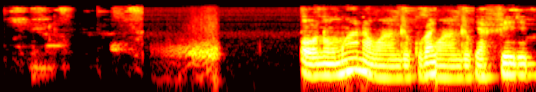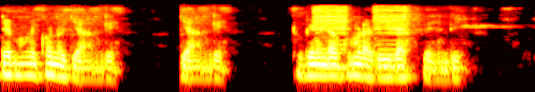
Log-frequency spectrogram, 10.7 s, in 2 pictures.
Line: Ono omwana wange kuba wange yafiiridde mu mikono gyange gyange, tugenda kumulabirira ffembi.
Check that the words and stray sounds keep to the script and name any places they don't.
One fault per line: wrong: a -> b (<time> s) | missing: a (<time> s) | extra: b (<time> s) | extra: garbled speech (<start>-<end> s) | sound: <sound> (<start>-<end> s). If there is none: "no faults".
sound: squeak (1.5-2.6 s)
